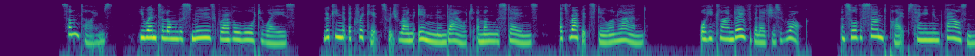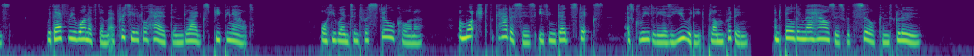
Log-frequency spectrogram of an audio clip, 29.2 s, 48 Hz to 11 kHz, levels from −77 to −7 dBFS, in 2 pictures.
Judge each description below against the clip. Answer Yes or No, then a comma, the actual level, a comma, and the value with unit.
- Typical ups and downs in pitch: No, wide, 5.8 semitones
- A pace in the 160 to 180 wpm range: Yes, average, 175 wpm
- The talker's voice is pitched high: Yes, high, 230 Hz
